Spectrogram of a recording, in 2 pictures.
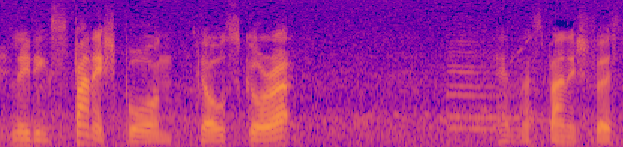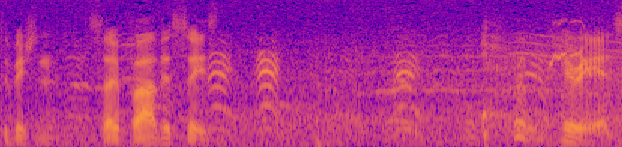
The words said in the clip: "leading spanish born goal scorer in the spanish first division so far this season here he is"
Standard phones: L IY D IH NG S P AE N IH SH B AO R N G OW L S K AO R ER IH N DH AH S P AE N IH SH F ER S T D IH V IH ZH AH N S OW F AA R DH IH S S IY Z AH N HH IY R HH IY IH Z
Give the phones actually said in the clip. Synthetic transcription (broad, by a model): L IY D IH NG S P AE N IH SH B AO N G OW L S K AO R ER IH N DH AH S P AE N IH SH F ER S D IH V IH ZH AH N S OW F AA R DH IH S S IY Z AH N HH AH R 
